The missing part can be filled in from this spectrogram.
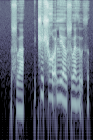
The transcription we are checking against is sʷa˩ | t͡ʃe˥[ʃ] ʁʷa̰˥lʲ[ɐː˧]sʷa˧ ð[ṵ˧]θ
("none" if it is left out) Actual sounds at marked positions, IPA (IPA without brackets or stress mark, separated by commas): ʃ, ɐː˧, ṵ˧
